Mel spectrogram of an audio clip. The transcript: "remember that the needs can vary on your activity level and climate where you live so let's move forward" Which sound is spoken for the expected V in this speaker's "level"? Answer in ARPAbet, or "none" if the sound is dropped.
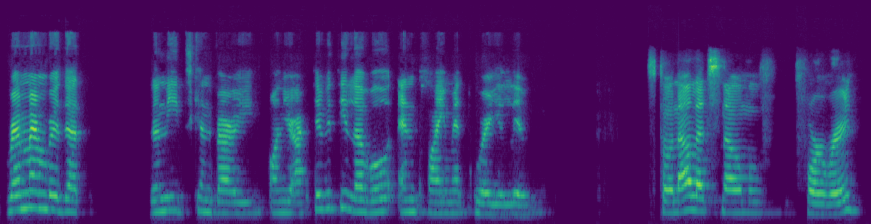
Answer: V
